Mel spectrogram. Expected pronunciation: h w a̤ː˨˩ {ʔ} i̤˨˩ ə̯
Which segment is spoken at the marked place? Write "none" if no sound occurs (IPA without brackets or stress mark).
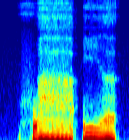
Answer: ʔ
